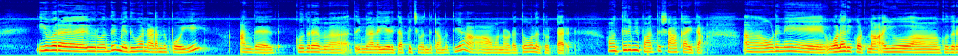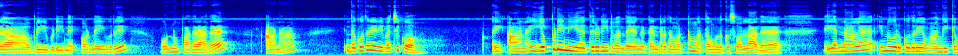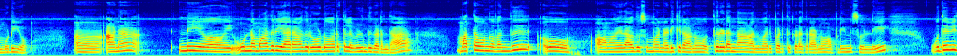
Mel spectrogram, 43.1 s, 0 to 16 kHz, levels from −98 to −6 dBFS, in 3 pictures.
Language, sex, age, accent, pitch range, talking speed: Tamil, female, 30-49, native, 170-230 Hz, 100 wpm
